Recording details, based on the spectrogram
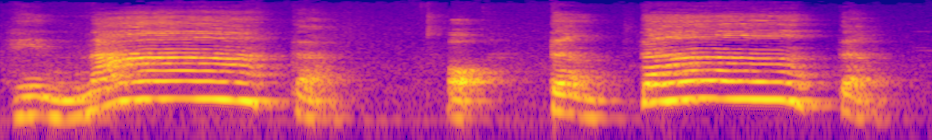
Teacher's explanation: O tan mais compridão é a sílaba tônica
